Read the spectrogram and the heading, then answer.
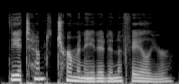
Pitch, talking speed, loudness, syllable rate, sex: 160 Hz, 200 wpm, -17 LUFS, 7.6 syllables/s, female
